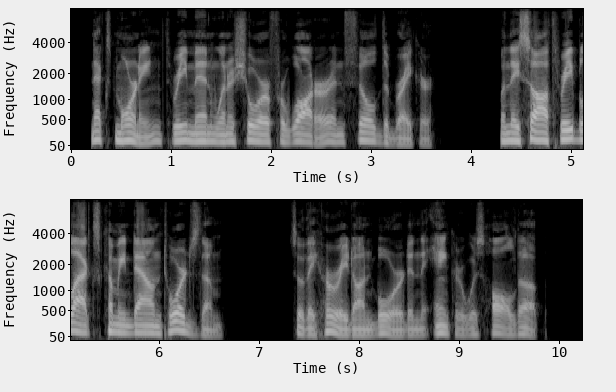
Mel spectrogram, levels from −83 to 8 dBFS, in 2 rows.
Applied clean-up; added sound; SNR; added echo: none; none; none; none.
